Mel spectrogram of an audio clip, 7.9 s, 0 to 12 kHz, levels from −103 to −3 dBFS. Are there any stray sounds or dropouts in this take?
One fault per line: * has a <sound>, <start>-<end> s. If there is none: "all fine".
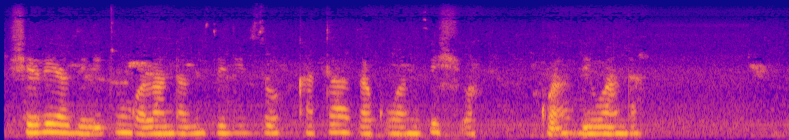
all fine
